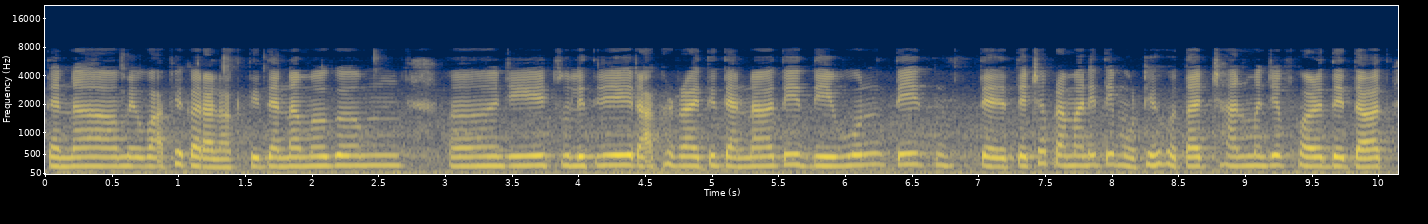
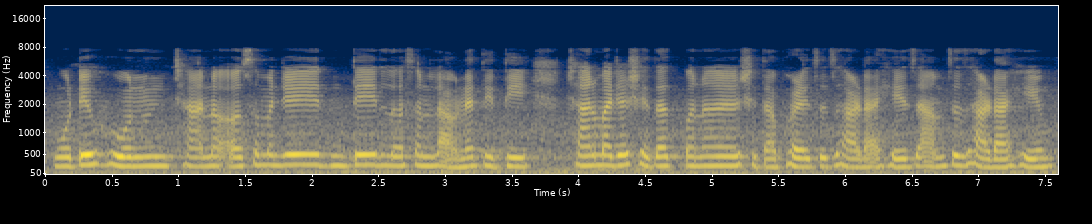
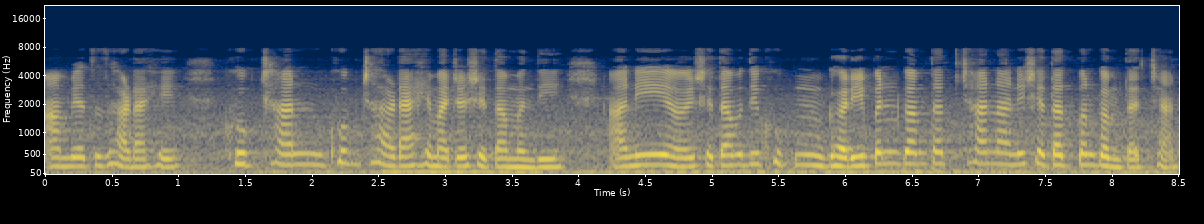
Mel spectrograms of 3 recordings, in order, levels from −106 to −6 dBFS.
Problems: constant background noise, background conversations at intervals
